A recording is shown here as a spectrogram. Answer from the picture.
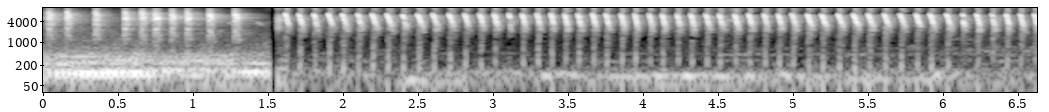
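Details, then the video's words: Songbird tutor recording for pet birds. A noisy, rougher opening gives way to a steady, machine-like stream of fast, high, clipped notes, densely packed 'tembakan' style. "MATERI JROJOS RAPAT SEKALI TARIK LOSSS! BURUNG KECIL FULL TEMBAKAN MASTERAN BURUNG FIGHTER"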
